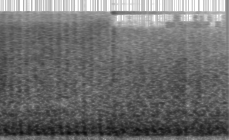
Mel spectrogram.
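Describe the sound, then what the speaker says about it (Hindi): A helicopter flying over the sea near a private island, a loud, steady whirring drone with rapid pulsing rotor beats that holds constant throughout, with no voices. "ये हेलीकॉप्टर हमारे बॉयज को ऊपर हवा में ले जाएगा"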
